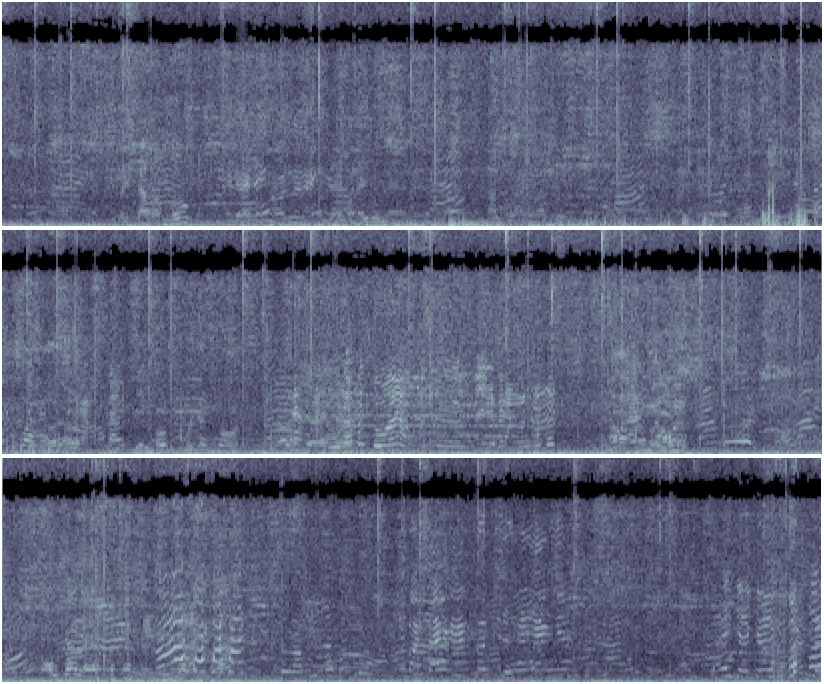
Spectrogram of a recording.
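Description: A group of middle-aged women and men chat and call out to each other outdoors.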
